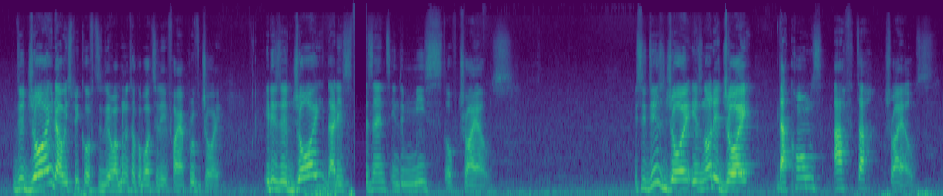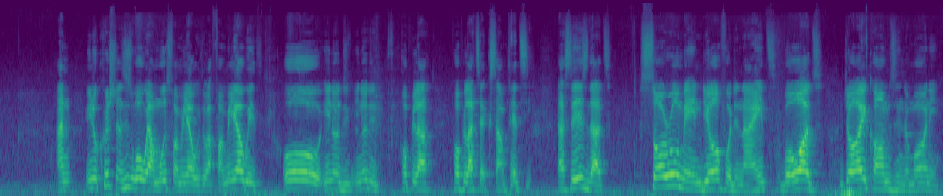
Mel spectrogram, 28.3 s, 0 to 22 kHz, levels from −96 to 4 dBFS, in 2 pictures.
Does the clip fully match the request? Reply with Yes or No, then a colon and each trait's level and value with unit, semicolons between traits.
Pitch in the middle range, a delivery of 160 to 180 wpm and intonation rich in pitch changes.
Yes: medium, 145 Hz; average, 175 wpm; wide, 7.0 semitones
